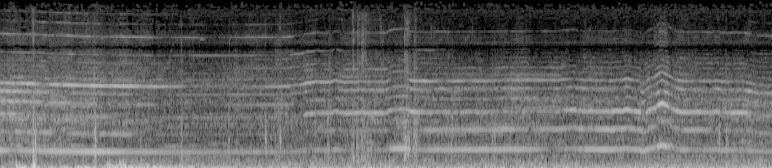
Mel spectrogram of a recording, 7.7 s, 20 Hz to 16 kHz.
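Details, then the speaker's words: 55mm EDF A-10 RC jet, twin motors on a single ESC, 3S 1300mAh 40C LiPo: high fan whine wavering up and down in pitch like interference; motor warbling, owner suspects the single ESC on the two motors. "it's almost like an interference kind of thing but think it may be caused by the single ESC on the two Motors"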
